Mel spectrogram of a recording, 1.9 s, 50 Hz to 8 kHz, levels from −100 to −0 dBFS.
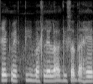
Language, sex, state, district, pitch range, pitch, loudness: Marathi, male, Maharashtra, Aurangabad, 165-190 Hz, 175 Hz, -24 LUFS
